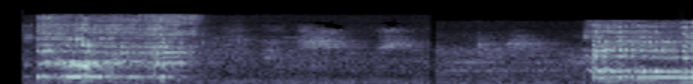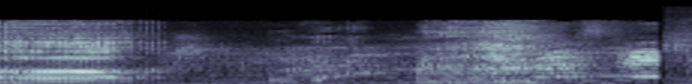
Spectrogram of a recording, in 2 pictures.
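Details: Several long, deep, drawn-out burps with a rumbling voiced quality, played back in slow motion.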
